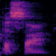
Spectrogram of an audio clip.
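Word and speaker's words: en passant: it's a special move its called a Poisson it is spelled e n P is s a in T is a it's French for in passing okay so let me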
